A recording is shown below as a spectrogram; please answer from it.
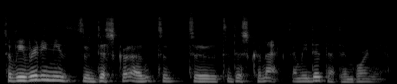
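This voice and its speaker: Man, Dutch accent, podcast guest, fairly high pitch, enthusiastic, casual chat. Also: fast, darkish tone. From Netherlands. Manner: chatty and enthusiastic, many fillers and restarts. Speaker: hotel sales director, podcast guest.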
